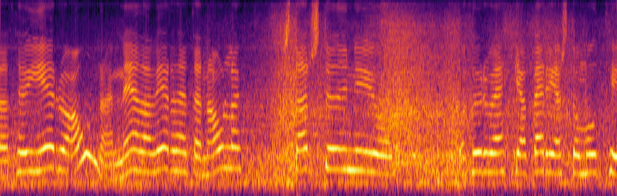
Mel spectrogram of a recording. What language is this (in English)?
Icelandic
